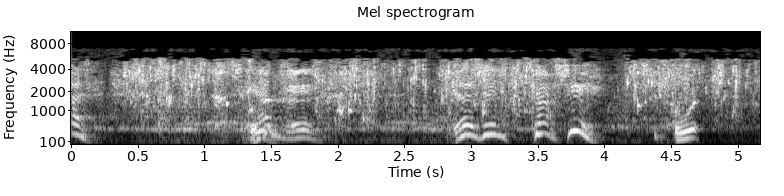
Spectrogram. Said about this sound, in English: There was someone in the water swimming towards us.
